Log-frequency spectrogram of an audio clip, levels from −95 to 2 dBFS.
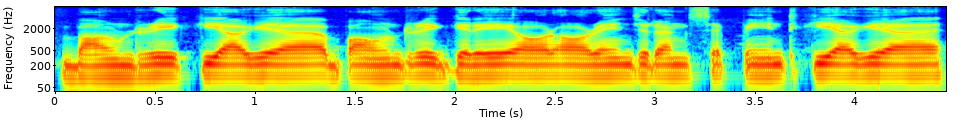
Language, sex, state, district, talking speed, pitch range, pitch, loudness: Hindi, male, Bihar, West Champaran, 190 wpm, 105-110 Hz, 110 Hz, -15 LUFS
